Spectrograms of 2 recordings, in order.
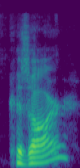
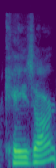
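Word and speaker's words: Ka-Zar: great homage we've got Kazar or k are depending on how you want to pronounce it issue one the origin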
